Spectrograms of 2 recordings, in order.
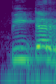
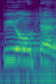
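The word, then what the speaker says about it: Piotr: पीटर नहीं है, पियोटर है।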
